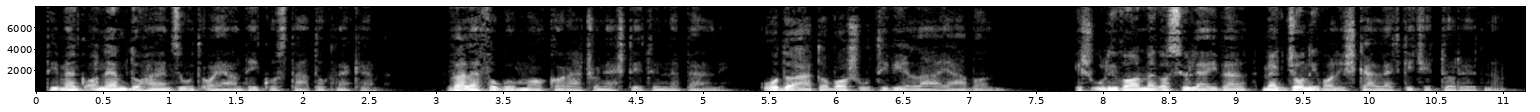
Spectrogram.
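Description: A man voicing a stern but kind middle-aged male schoolteacher, gruff and loud when he exclaims. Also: lowish voice, steady tone. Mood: gruff kindly.

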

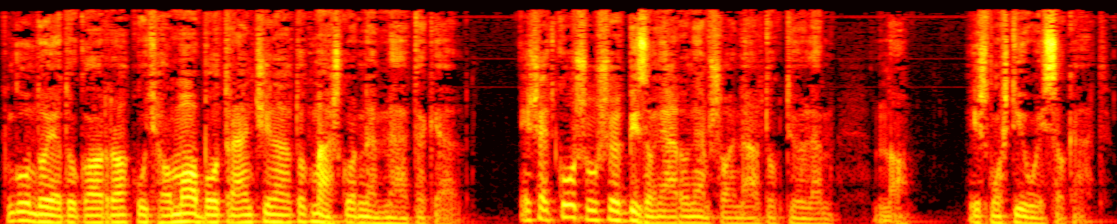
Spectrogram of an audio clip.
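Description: A man's voice: on the low side, a little mellow, slightly rough. A man voicing a wry boarding-school teacher giving a firm speech to his pupils in a storybook reading. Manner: addressing a group, firm.

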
